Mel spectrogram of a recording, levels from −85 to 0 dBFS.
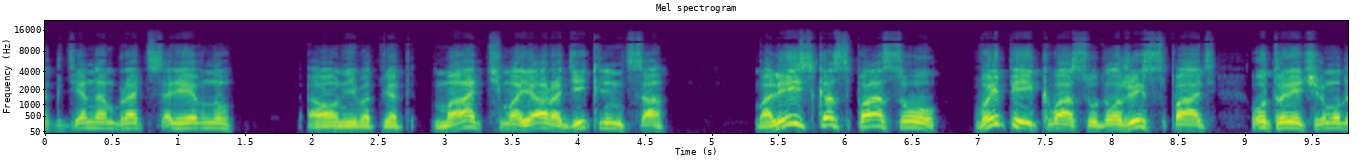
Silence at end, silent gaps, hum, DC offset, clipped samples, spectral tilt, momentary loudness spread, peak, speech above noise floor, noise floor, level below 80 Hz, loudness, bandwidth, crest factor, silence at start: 0 s; none; none; under 0.1%; under 0.1%; -4.5 dB/octave; 7 LU; 0 dBFS; 65 dB; -79 dBFS; -62 dBFS; -14 LUFS; 13.5 kHz; 14 dB; 0.1 s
